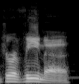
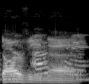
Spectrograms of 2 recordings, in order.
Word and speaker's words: Darina: So, I was going to be saying Draina instead of Darina over and over and over again.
